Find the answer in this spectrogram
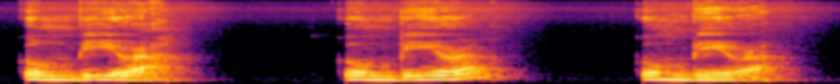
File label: "gumbiira", Dhurga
